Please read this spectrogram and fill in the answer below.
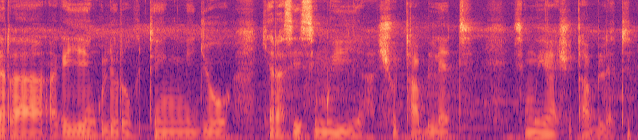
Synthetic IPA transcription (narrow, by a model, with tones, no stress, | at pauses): aɾa˨a̰˨kɛ˦je˦ŋku˦le˦ɾo˨ki̥˨ti˦ŋni˦d͡ʒo˦kɛ˦ɾa˨si˦si˦mu˨ji˦a˨ʃu˦tablɛ˦t | si˦mu˨ji˦a˨ʃu˦tablɛ˨t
